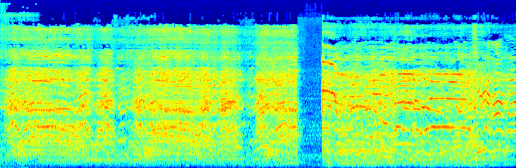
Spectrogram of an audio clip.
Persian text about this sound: به صدای تظاهرات امروز گوش کردید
